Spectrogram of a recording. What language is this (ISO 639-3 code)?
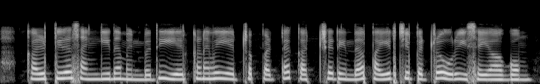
tam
